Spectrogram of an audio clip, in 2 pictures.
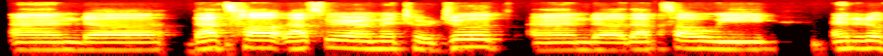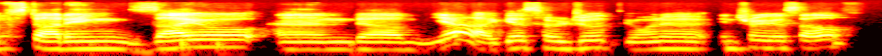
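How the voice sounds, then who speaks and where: A young man raised in Kenya hosts a casual online coding workshop over video call in a fairly high, fairly even voice. He speaks a little slowly and with few pauses, yet stays upbeat and chatty, loaded with fillers and repeated "awesome"s.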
